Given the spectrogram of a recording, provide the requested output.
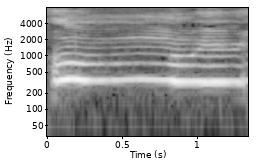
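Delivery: very high, loud imitated howl; excited dog howl. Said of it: "And the dog goes".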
